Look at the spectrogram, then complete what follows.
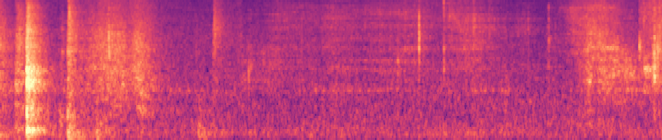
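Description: Faint handling and rustling noises with a few light clicks, getting louder near the end.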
